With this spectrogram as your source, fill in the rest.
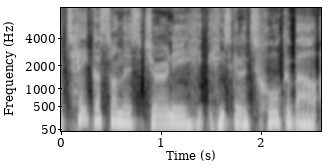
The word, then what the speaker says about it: JRNY: And I also want to give a shout out to Journey magazine. That's spelled JRNY.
